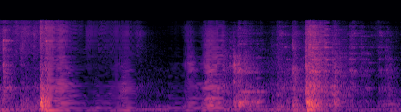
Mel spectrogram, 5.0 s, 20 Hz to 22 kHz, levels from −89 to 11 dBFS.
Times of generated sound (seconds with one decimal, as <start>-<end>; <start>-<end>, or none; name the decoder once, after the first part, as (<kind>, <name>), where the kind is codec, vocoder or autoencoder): 0.6-1.7 (vocoder, BigVGAN v2); 2.1-2.8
